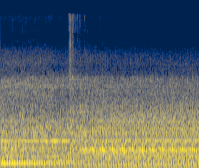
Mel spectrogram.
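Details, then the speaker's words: US semi truck pre-trip inspection with the brake pedal held down by a hammer and the engine idling: steady low diesel idle with no hiss from the air lines; the brake system is holding air. "И слушаем, не шипит ли ничего особенного. Тормоза горят. Идем к трейлеру. Тишина."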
